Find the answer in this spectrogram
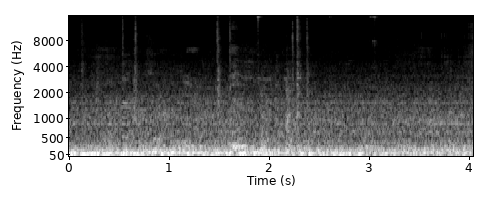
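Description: Electric commuter train running along the track, heard from inside the cab: a steady low rumble with light clicks now and then.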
